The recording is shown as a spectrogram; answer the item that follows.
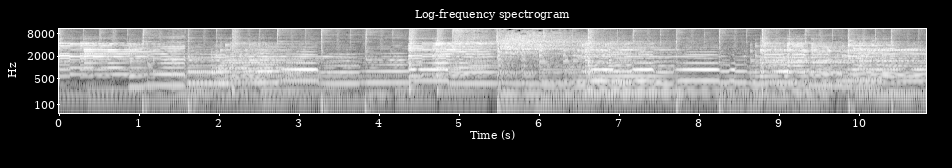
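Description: Live indie band playing an instrumental passage: saxophone and electric guitars over bass guitar and drums, with a bright wash swelling about halfway through.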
